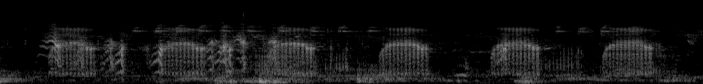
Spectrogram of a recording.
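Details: Greylag goose in the Soča river mouth nature reserve, Slovenia, on 14 June 2024, gives harsh, nasal honks in short bursts, roughly one every second, with low background rumble.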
